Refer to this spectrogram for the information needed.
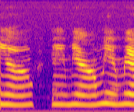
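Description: A cat meows in two long, drawn-out cries separated by a brief pause, loud and tonal with a wavering pitch, with no other sounds around it.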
